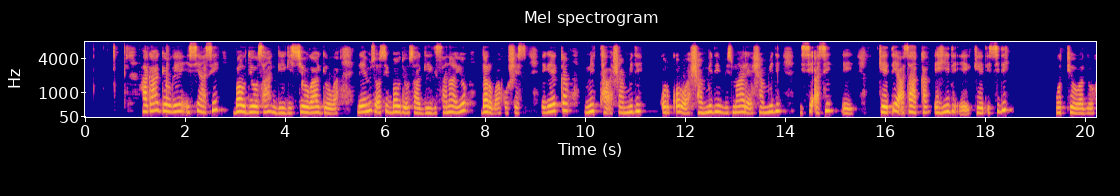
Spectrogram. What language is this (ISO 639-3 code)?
wal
